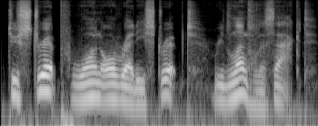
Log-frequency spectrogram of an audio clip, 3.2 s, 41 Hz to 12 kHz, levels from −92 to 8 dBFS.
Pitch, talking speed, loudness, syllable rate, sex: 125 Hz, 115 wpm, -17 LUFS, 4.5 syllables/s, male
